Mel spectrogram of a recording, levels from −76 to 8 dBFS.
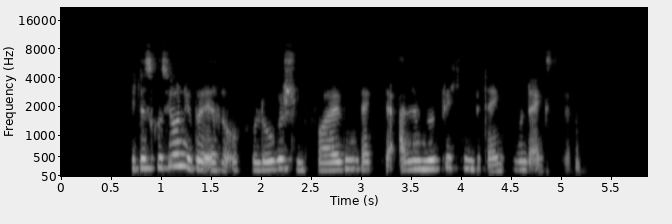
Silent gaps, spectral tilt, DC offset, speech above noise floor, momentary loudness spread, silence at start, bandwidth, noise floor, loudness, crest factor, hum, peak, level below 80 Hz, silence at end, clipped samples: none; -4.5 dB/octave; under 0.1%; over 64 dB; 10 LU; 0.7 s; 7.8 kHz; under -90 dBFS; -26 LUFS; 16 dB; none; -10 dBFS; -76 dBFS; 0.65 s; under 0.1%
